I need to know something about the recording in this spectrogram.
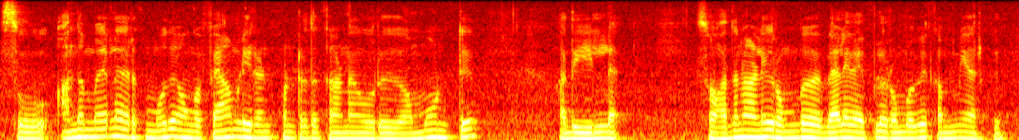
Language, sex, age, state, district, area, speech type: Tamil, male, 18-30, Tamil Nadu, Viluppuram, urban, spontaneous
